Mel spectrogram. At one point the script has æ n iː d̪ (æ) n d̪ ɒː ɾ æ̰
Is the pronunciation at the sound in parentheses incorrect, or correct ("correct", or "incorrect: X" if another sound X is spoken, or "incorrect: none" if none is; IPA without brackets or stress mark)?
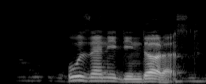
incorrect: i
